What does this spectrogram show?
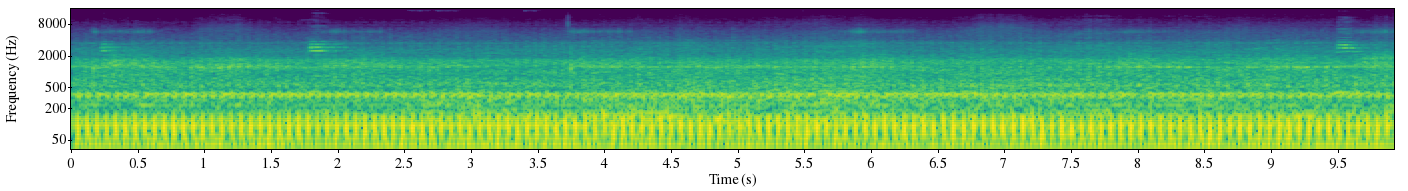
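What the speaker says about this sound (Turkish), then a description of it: "Sesi falan çok güzel motorun." A Peugeot XP400 GT scooter engine running steadily nearby, an even, pulsing mid-pitched drone that holds constant throughout without revving.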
